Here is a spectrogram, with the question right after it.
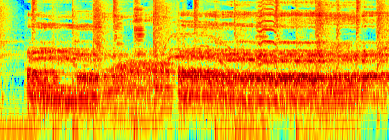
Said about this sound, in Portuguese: Vocês conhecem o macaco bugio?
